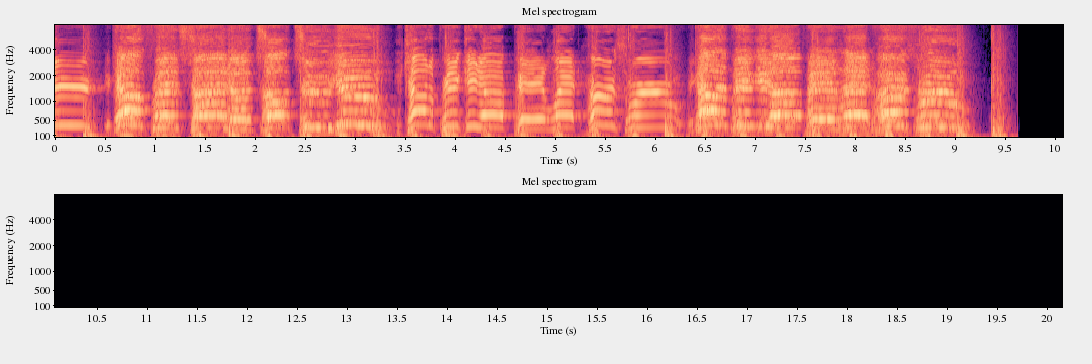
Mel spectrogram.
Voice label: Girlfriend Calling Drill Sergeant Ringtone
